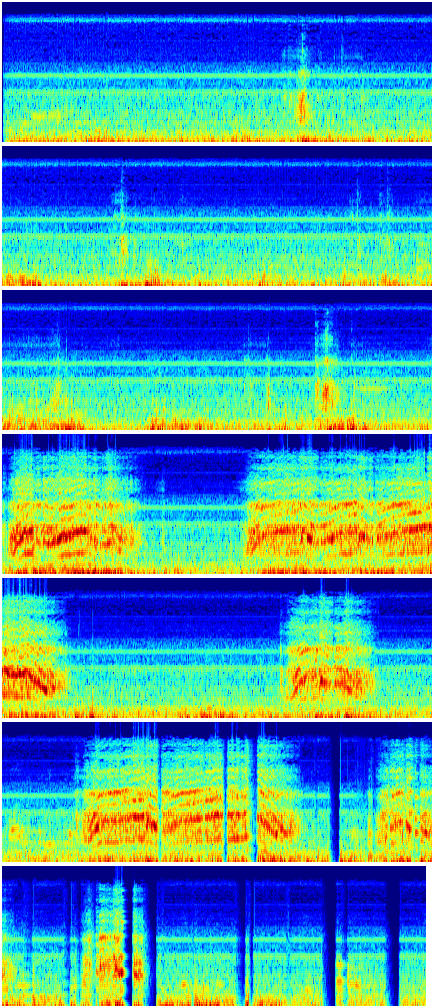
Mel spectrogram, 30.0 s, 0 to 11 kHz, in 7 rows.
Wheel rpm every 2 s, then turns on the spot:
0, 0, 0, 0, 0, 0, 40, 30, 90, 10, 20, 90, 30, 20, 0.
none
